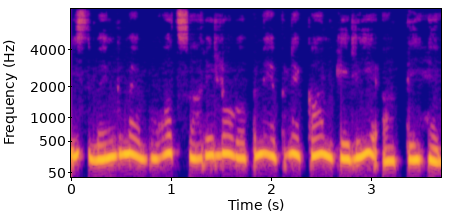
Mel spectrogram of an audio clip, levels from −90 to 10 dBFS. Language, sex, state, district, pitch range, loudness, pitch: Hindi, female, Bihar, Supaul, 225-285 Hz, -10 LUFS, 260 Hz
